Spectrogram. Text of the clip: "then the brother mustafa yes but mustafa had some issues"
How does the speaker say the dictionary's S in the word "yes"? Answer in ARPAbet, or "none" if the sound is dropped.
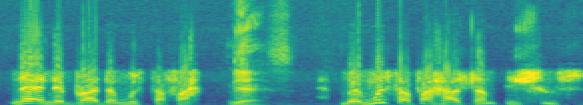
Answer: none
